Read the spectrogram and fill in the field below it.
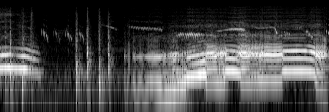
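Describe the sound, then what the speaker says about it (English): A loose bull in a country lane lets out a loud, close moo, preceded by a few short grunting calls and then a long, rising, wavering bellow that fades out at the end. "It's Boomer the Bull. He's broken loose and he's in the lane."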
